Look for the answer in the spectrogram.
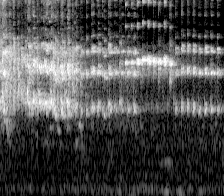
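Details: Breeding pair of lovebirds producing a steady stream of high, rapid twittering and trilling notes, slightly falling and softening over a few seconds.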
